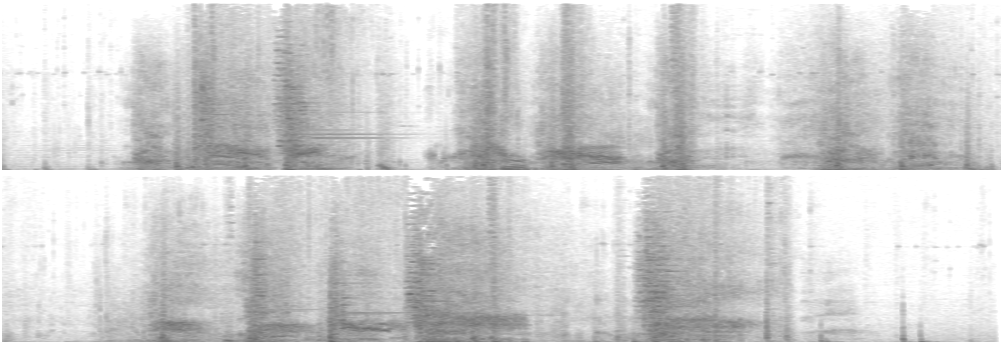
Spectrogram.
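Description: A sword swings and strikes creatures in a fierce fight.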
